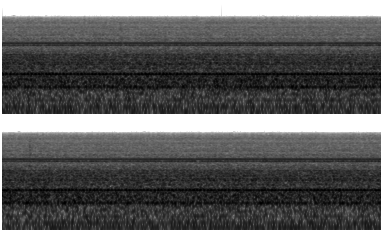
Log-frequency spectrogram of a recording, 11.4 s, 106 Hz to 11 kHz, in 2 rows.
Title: Noisy DVD drive Samsung SH-S203N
